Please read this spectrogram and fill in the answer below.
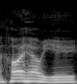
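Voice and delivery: put-on quiet, unconfident, timid voice. Retelling how a young checkout worker greeted customers: imitating a quiet, unconfident voice. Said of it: "he's not using a lot of volume in his voice".

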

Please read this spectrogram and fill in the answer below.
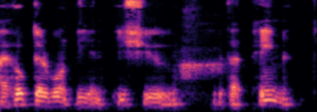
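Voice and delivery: grave, solemn, serious delivery. Narrating a character's reply to a player's character about payment, solemn. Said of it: "in solemnity says".

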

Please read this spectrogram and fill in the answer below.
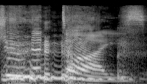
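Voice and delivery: play-acted scornful, contemptuous tone, loud and high. Recalling the contempt in my voice as Juna dies: re-enacting own past contempt. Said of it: "the contempt in my voice is just like".

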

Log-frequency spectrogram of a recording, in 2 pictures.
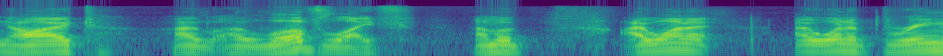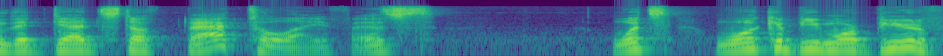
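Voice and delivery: very deep, dropped-down voice. Playing a character who answers that he loves life: [name]'s dropped puberty voice. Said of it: "What is this voice you're doing, [name]?".

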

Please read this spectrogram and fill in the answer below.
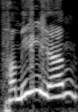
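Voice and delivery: shrill, very loud, high-pitched full-volume shout. Retelling the proposal, calling out to the families: imitating own shout. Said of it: "Så då skriker jag".

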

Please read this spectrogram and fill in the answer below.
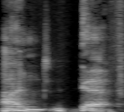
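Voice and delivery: solemn, ominous, dramatic, doom-laden intoning. Showing how a spirit's curse should sound: thundering voice. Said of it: "a thundering voice saying".

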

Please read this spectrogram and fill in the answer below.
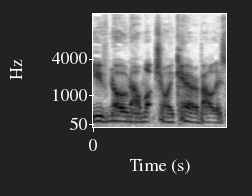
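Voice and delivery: put-on unintended slide into a West Country accent. Quoting Jack begging his friend for help: accidental West Country accent. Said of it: "I just almost did an accidental West Country then".

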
